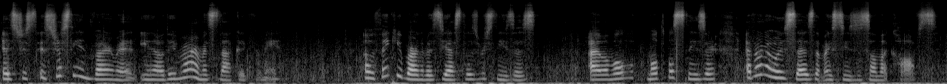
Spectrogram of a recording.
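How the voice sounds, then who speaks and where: A woman streaming a video game, talking casually through her play with joking asides and quick apologies. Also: fairly high pitch, lively intonation, a little hiss or hum. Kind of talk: casual let's-play commentary.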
